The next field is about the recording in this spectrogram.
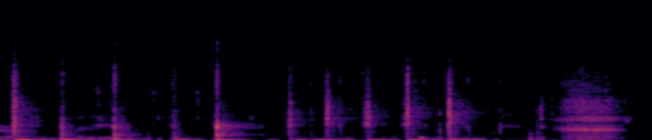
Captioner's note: tapping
